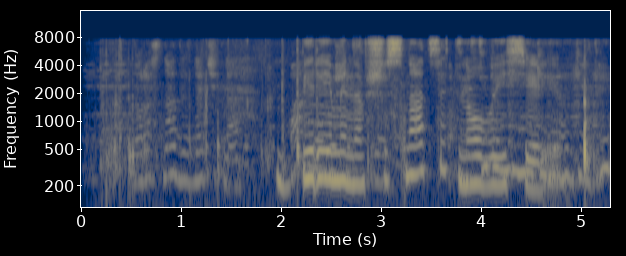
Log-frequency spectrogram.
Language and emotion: Russian, neutral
